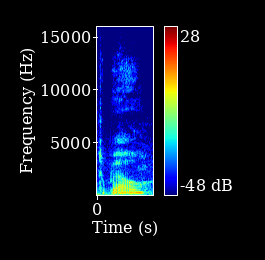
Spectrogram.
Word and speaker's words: Debelle: called Madame Debbell's um which is a change of pronunciation of her surname Debble. So, I said speech the bell. Speech to bell.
